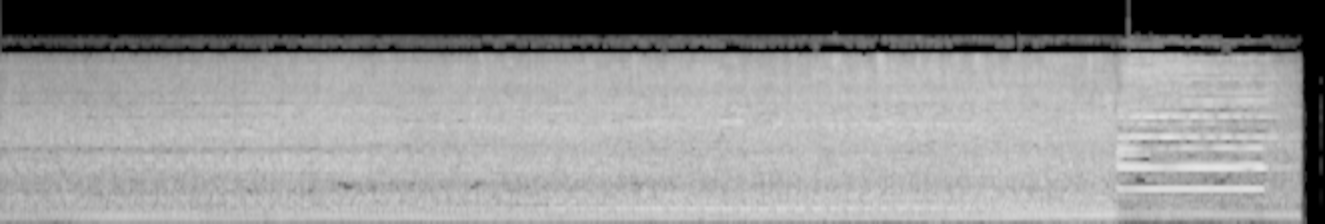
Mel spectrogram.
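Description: Diesel engine of a Ford Cargo truck hauling an excavator on a lowboy trailer, growing louder as the truck pulls past close by. Near the end a vehicle horn sounds one steady note for about a second.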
